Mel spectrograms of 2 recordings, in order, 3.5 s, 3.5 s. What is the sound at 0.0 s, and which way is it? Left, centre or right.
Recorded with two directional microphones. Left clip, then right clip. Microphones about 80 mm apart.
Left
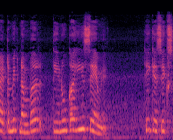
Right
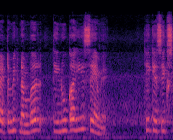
A woman's voice, right.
